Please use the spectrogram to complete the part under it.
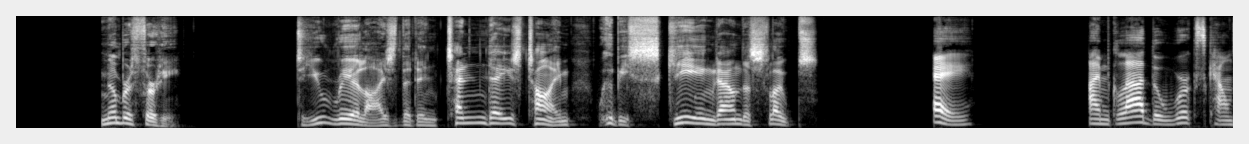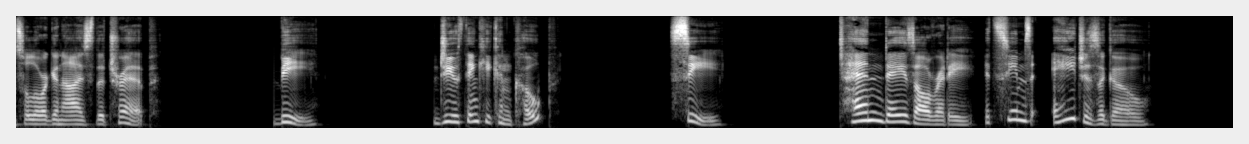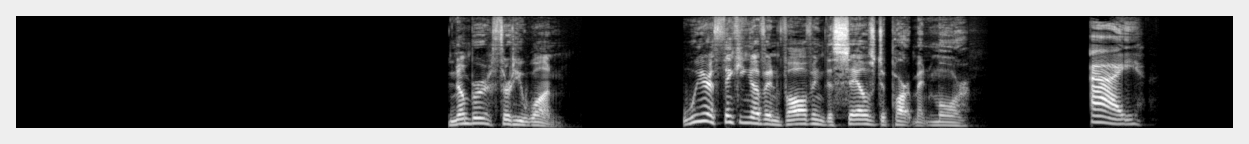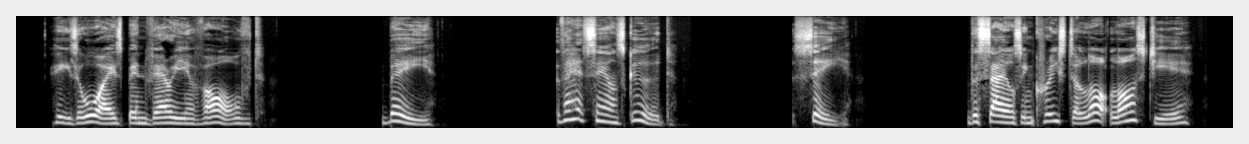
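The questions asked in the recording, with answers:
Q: We are thinking of involving the sales department more.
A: B: That sounds good.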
